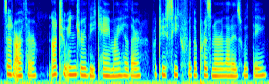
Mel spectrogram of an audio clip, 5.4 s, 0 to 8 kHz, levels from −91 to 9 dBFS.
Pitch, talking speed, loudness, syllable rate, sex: 215 Hz, 210 wpm, -21 LUFS, 5.2 syllables/s, female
